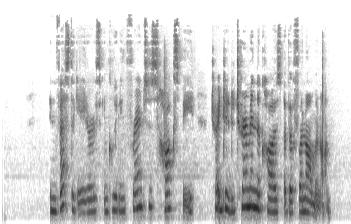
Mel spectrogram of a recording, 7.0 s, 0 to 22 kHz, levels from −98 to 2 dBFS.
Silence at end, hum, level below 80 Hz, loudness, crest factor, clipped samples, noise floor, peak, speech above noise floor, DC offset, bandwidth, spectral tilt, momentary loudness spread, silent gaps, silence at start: 0.45 s; none; -74 dBFS; -25 LUFS; 24 dB; under 0.1%; -74 dBFS; -2 dBFS; 49 dB; under 0.1%; 16 kHz; -2.5 dB/octave; 12 LU; none; 1 s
